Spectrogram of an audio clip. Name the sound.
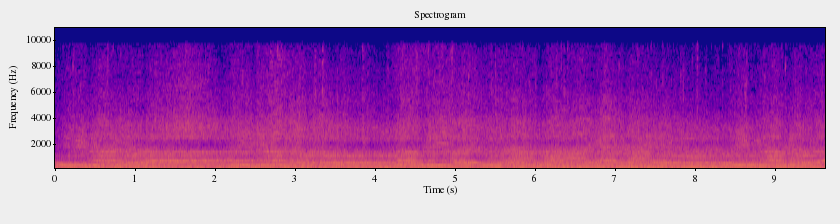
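stadium crowd chanting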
